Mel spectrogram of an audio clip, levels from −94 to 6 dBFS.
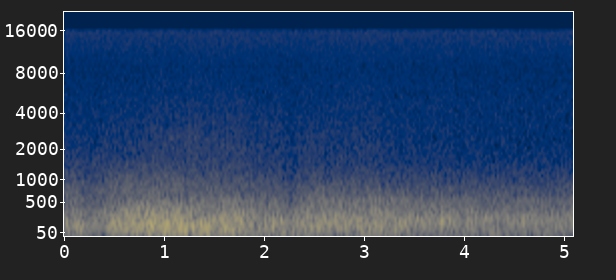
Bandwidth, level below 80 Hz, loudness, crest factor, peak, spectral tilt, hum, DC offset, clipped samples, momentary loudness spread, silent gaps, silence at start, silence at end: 16.5 kHz; -46 dBFS; -37 LUFS; 16 dB; -18 dBFS; -9.5 dB/octave; none; under 0.1%; under 0.1%; 12 LU; none; 0 s; 0 s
